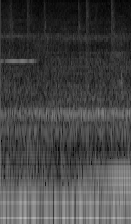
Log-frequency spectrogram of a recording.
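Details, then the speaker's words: Older boat outboard running with trim sensor unplugged: steady mid-pitched alarm tone over low engine rumble; alarm sounds but no fault codes shown on the older gauges. "so it gave an alarm but it doesn't give any codes which normally it does"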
